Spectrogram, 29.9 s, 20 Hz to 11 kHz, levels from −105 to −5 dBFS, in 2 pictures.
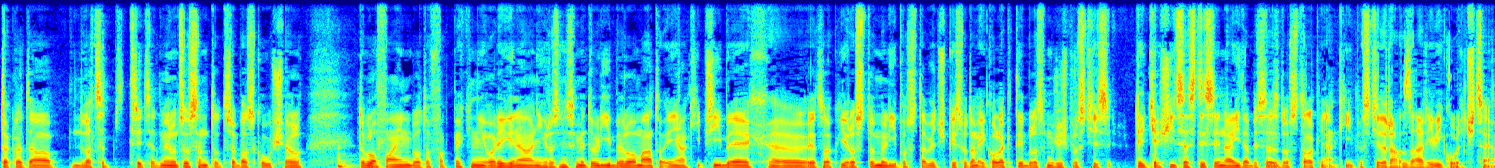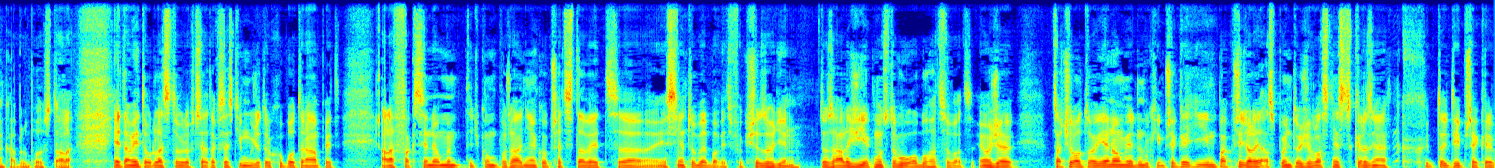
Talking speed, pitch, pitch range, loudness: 210 wpm, 110 Hz, 105-120 Hz, -24 LUFS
